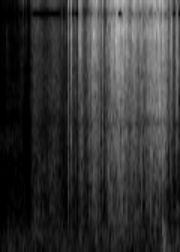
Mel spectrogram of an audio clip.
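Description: Small clear plastic LEGO parts bag crinkling as it is handled, starting about a second in and growing louder toward the end.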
